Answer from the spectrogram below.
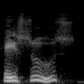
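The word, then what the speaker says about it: Jesús: The name Jesus in Spanish, the name Jesus is pronounced Jesus.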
